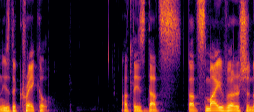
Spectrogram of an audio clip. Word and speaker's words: Craycle: It's a correct pronunciation is the Craycle.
